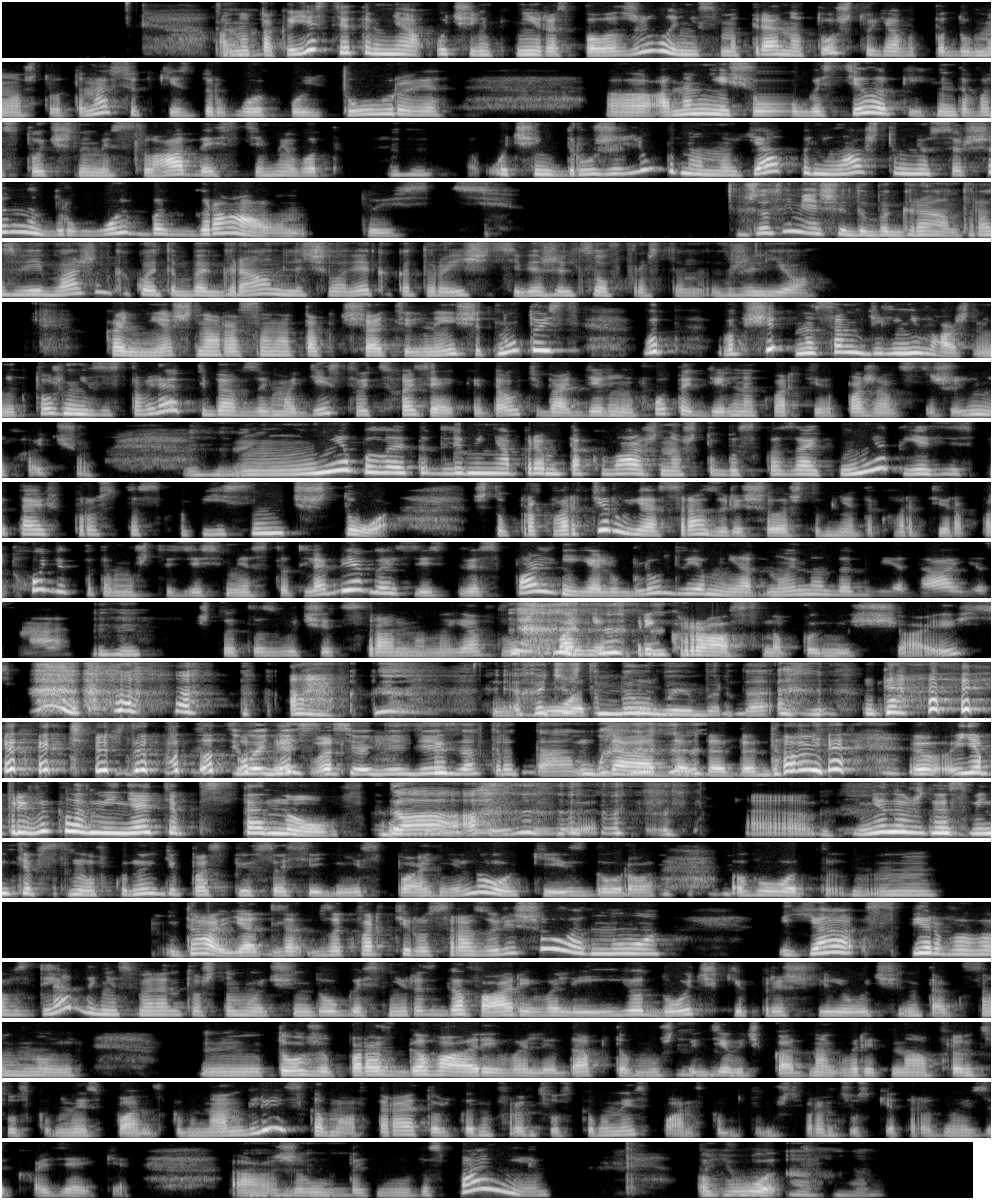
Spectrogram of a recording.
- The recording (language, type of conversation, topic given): Russian, podcast, Расскажи о месте, где ты чувствовал(а) себя чужим(ой), но тебя приняли как своего(ю)?
- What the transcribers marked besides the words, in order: tapping; laugh; chuckle; laughing while speaking: "Да. У тебя что, был выбор?"; laugh; chuckle; laughing while speaking: "у меня"; other noise; laugh; grunt; laugh; laugh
